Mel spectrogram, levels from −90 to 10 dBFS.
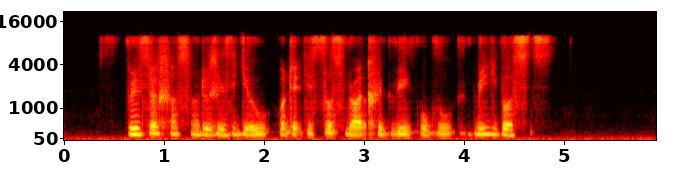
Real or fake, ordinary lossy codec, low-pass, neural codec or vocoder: fake; Opus, 32 kbps; 9.9 kHz; autoencoder, 22.05 kHz, a latent of 192 numbers a frame, VITS, trained on many speakers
